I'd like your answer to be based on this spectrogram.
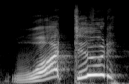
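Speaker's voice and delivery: high, loud disbelieving dude; a sudden shocked yelp; outraged dude. Real, not acted. Outraged rhetorical question.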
